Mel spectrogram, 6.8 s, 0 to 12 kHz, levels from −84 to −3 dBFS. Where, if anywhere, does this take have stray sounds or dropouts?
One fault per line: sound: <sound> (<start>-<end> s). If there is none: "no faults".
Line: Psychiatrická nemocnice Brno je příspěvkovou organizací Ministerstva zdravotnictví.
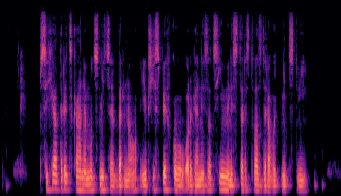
no faults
